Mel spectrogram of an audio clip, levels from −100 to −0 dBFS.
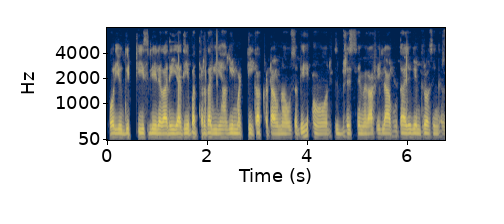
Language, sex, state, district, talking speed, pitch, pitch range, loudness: Hindi, male, Uttar Pradesh, Etah, 230 wpm, 105 Hz, 100-105 Hz, -19 LUFS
